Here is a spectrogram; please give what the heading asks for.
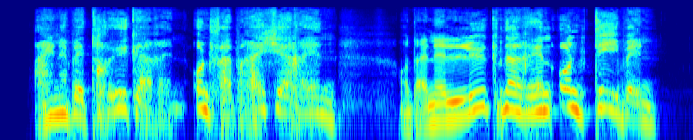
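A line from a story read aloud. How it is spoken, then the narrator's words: Hiss. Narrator (German): zischt er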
